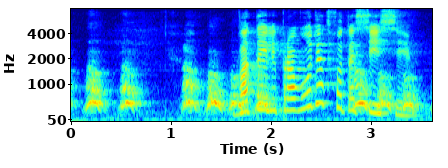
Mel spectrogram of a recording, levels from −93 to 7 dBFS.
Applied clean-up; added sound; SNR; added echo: none; Bark; 1 dB; none.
